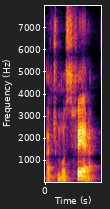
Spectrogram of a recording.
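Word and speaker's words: atmósfera: atmosfera atmosfera olha só ela possui a pronúncia diferente do português que dizemos atmosfera e espanhol desse atmosfera então vou chamar atmosfera para jogar bola atmosfera ou atmosfera qual sílaba eu entrego maior potência vocal para pronunciar nos certo tamos está localizado aqui ó o última a penúltima moço está na antepenúltima sílaba da minha palavra sendo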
